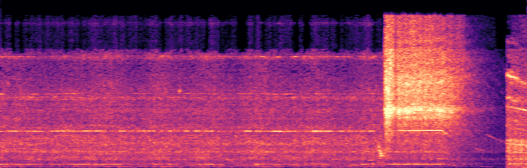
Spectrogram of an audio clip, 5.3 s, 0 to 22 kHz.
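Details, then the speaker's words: Dyson DC14/DC33 upright vacuum after replacing clutch belt assembly (part 900252-04): even motor whine and airflow hiss, no belt slapping or squealing, then spin-down; belts working properly, fixed. "And that right there fixed it. The belts are working properly. They're not loose. It's not making any noise."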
